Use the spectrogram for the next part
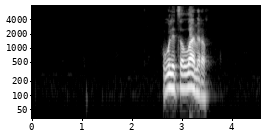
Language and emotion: Russian, neutral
